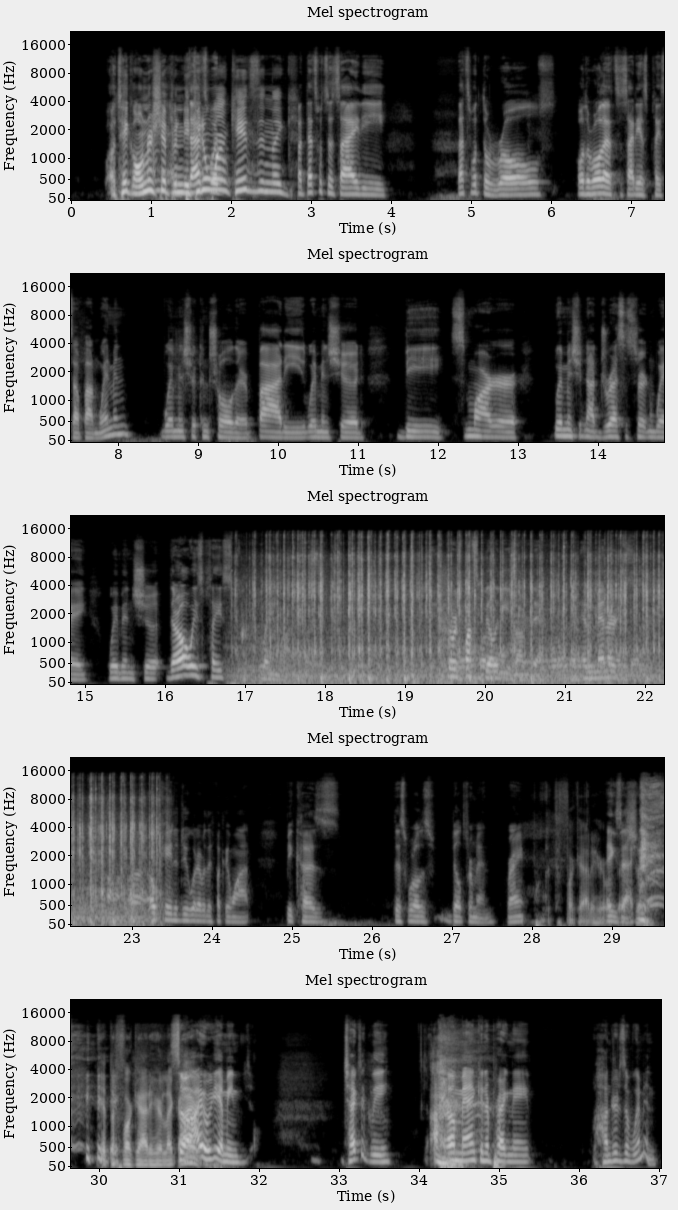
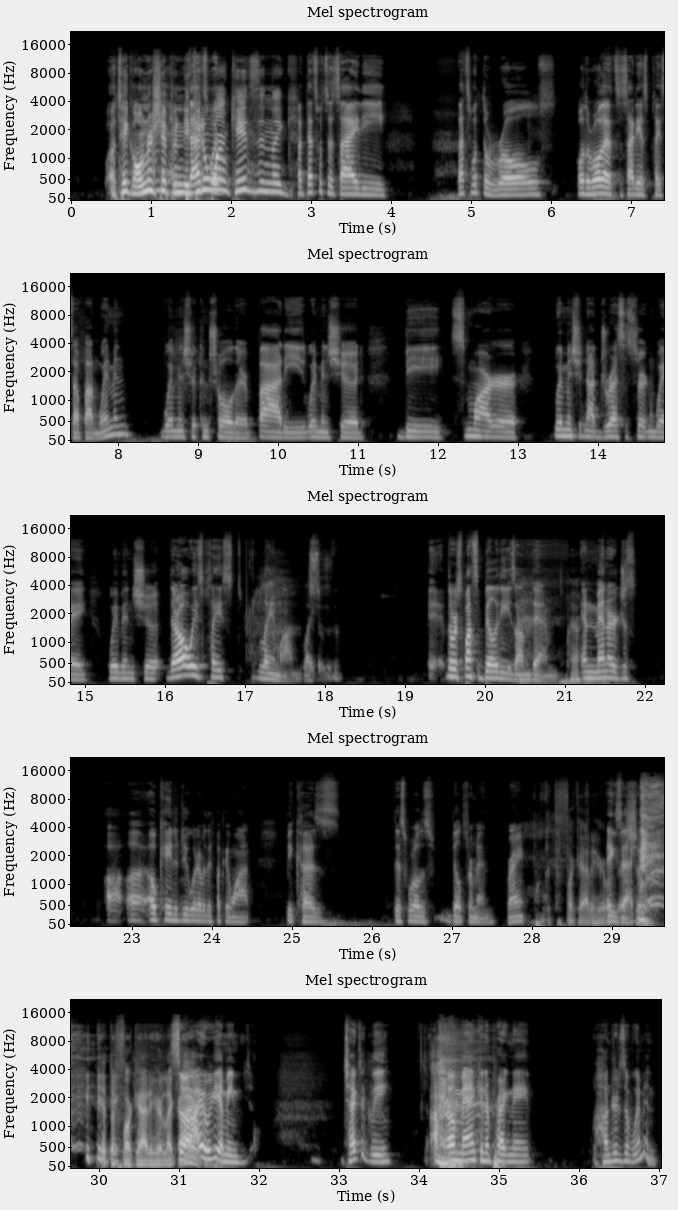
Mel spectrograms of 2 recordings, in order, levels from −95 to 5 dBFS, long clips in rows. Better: second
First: keyboard typing; loud; from 17 to 23 s; peak 5 dB above the speech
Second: none

